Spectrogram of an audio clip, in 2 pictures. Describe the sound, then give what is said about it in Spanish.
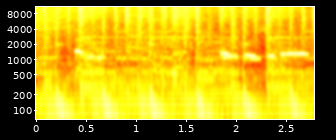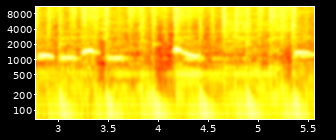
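A bright whistled melody glides over a steady, pulsing dance beat with deep bass, the tune rising and falling in short looping phrases at the intro of a dance song. No one speaks. “hacía un montón de canciones que incluían silbidos como esta”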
